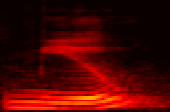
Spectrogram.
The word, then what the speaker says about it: mu: M which is pronounced Mew kind of like you're saying the word music but you just stop at the beginning me and this is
